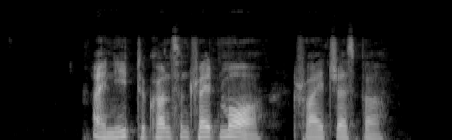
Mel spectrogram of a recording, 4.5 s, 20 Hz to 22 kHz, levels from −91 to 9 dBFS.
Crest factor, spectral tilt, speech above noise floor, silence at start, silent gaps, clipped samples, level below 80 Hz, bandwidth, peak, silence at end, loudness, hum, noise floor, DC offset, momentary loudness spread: 22 dB; -6 dB/octave; 66 dB; 0.95 s; none; under 0.1%; -58 dBFS; 7.6 kHz; -2 dBFS; 0.7 s; -23 LUFS; none; -89 dBFS; under 0.1%; 13 LU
